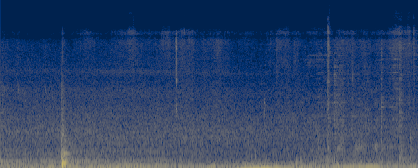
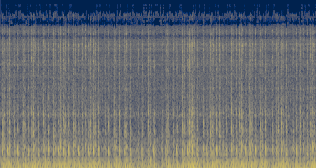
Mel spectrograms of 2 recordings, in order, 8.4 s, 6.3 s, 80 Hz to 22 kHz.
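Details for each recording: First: 1955 Chevy truck inline-six, sitting 30 years, freed from seizure, spark restored, first start attempt: one sharp backfire pop strong enough to knock over the camera stand, then brief uneven sputter that fades; fires but won't keep running. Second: 1955 Chevy inline six truck revived after sitting about 30 years, used starter, carburetor filled and leaking, just started: fast, even patter with loud busy exhaust, no miss or knock; runs pretty good, normal idle.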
